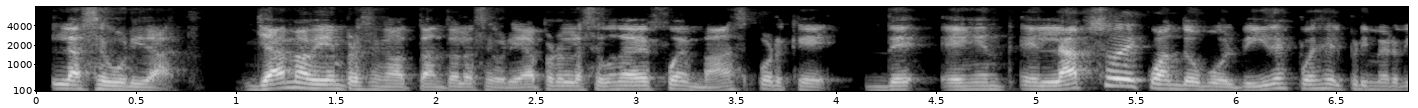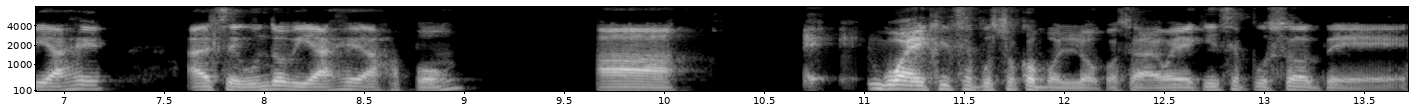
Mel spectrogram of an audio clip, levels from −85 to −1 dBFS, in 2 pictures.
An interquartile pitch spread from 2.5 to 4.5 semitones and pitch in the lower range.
No: average, 4.9 semitones; low, 125 Hz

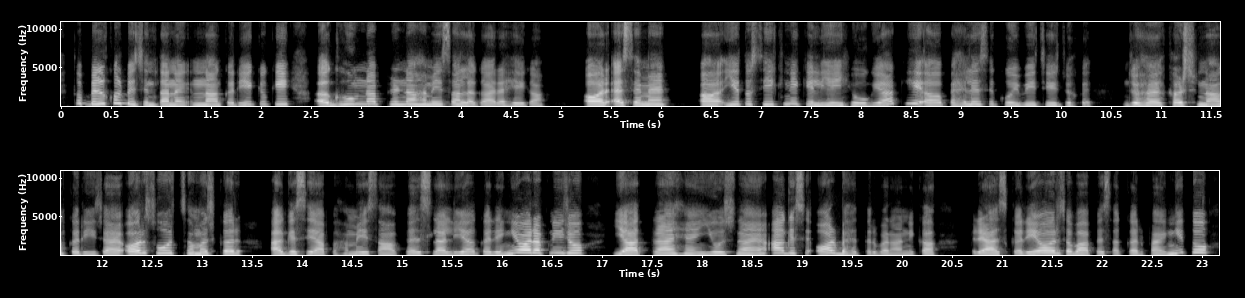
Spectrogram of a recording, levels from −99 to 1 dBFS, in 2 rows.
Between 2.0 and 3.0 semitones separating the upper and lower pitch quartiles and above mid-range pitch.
No: average, 4.4 semitones; very high, 255 Hz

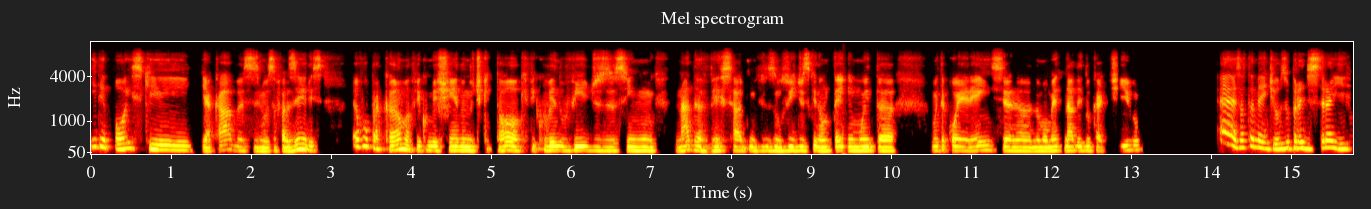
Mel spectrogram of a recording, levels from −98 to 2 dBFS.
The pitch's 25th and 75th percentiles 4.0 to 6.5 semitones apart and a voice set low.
Yes: average, 5.3 semitones; low, 120 Hz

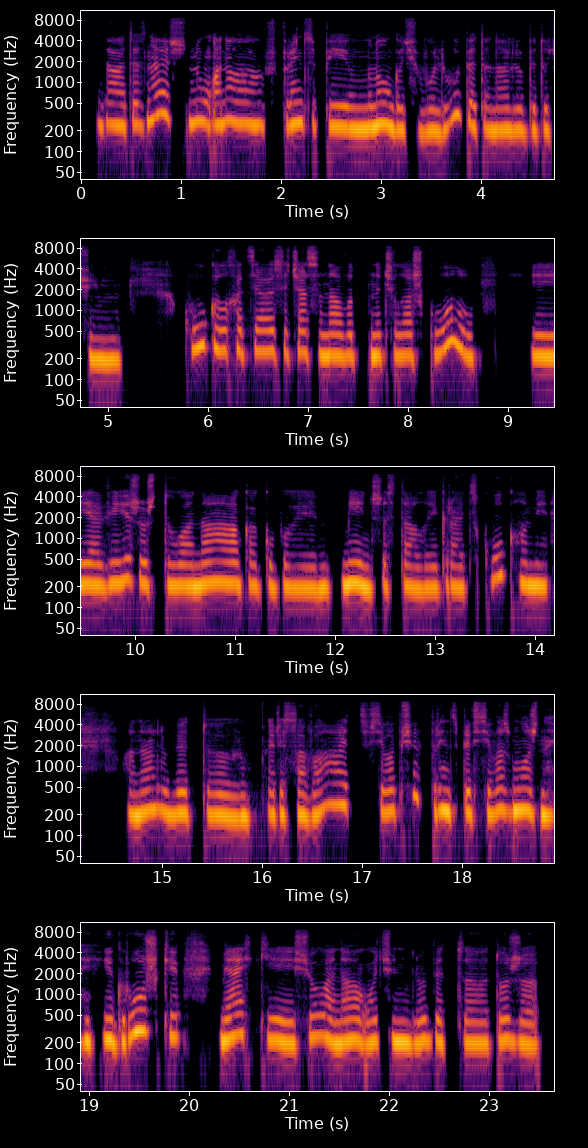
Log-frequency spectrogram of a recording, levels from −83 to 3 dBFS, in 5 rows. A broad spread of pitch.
No: average, 3.0 semitones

